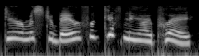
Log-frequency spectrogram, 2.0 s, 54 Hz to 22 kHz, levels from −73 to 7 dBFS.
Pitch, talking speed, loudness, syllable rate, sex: 310 Hz, 210 wpm, -18 LUFS, 4.8 syllables/s, female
